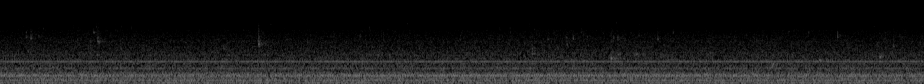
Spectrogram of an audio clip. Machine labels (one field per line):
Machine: pump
